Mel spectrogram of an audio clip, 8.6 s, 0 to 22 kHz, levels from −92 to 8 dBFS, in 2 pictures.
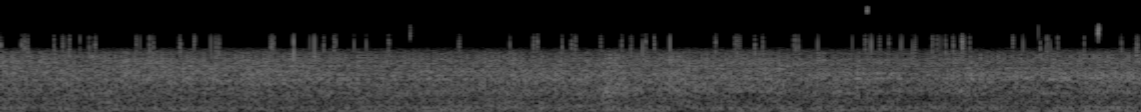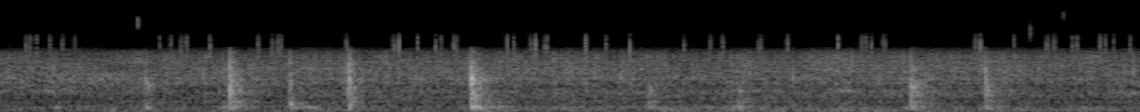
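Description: From start to end, the treble is missing or flickers in and out, with gritty noise and aliasing over what remains. This is likely Bluetooth SBC compression with a starved bit pool, which fits roughly 48 kbps: the upper sub-bands get few or no bits, and the lower ones are coarsely quantised.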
